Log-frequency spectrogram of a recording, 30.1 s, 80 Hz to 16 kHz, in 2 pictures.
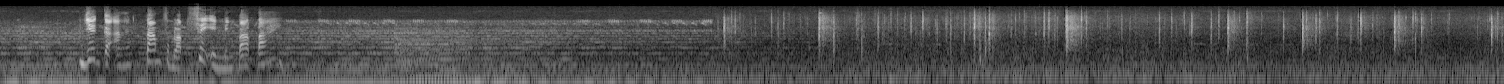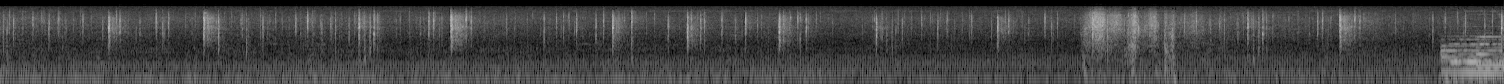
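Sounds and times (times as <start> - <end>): steady low hum: 0.0 - 30.0
irregular crackling clicks: 7.0 - 30.0.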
